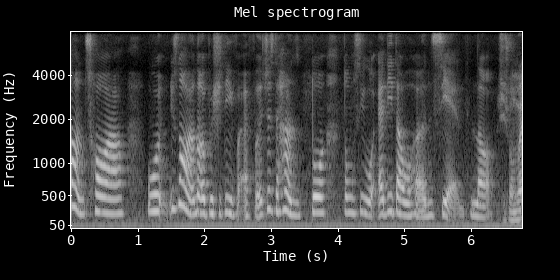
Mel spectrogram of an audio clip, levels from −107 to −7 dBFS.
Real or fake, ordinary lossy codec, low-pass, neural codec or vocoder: real; none; none; none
